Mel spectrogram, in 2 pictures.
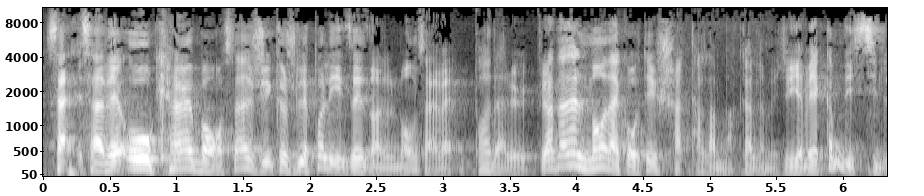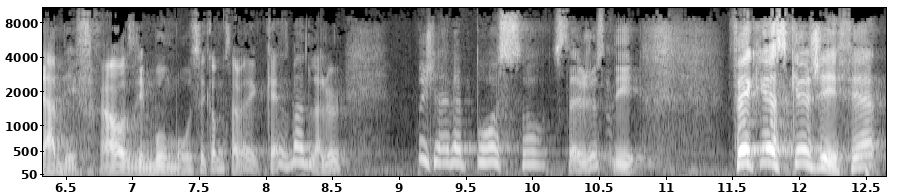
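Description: Animated Quebec French preacher man. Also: on the high side, fast. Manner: animated storyteller, laughing often. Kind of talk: personal testimony sermon.

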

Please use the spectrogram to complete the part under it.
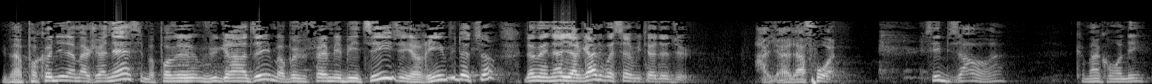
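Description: Preacher with booming emphatic bursts. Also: male voice, lively intonation, normal speed, husky. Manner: swings from quiet asides to loud emphatic bursts; conversational, questions the congregation. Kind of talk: sermon. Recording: lo-fi, dull sound.

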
